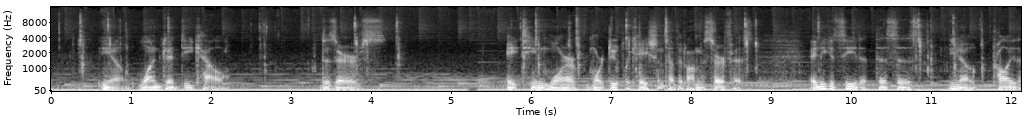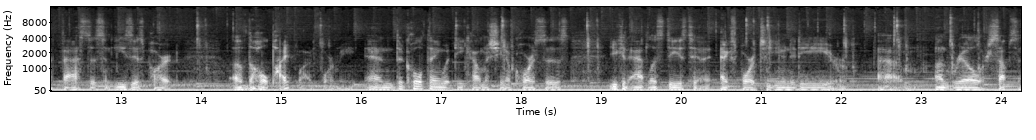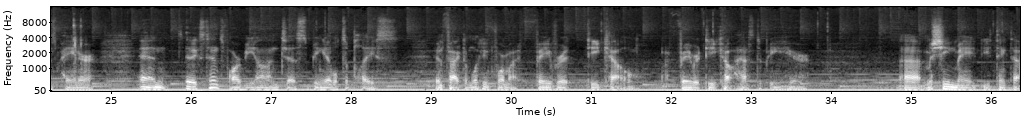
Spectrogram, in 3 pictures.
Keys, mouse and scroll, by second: 0.0 click, 0.8 shift+d, 2.5 ctrl+click, 2.8-3.4 middle click, 3.8 g, 5.8 ctrl+click, 6.7-7.3 shift+middle click, 7.2 shift+d, 8.1 click, 8.7 g, 10.4 ctrl+click, 10.8-11.3 scroll down 2, 10.9 alt+a, 11.4-12.4 middle click, 12.4-12.8 scroll up 1, 13.4 click, 14.0 s, 14.3 click, 15.5 s, 15.9 click, 17.2 s, 17.5 click, 17.8 a, 18.4 click, 18.8 s, 19.3 click, 20.8-22.1 typing, 21.6 click, 22.3 click, 22.7 alt+a, 22.9-23.4 scroll down 1, 23.6 shift+middle click, 23.8 shift+scroll down 2, 24.1 middle click, 24.2 scroll up 1, 24.5 d, 27.6 click, 30.9 click.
